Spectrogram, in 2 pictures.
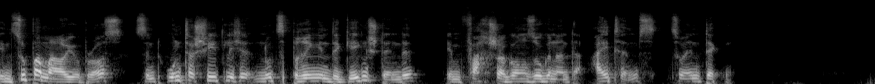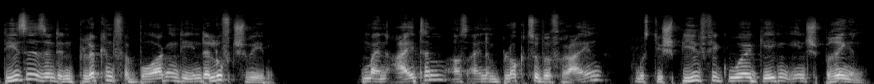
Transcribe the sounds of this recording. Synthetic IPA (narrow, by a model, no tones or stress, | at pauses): ʔɪnzupɐmaʁiobʁɔsz̥ɪntʔʊntɐʃiːtlɪçənʊt͡sb̥ʁɪŋəndəɡeːɡŋ̩ʃtɛndə | ʔɪmfaχʒ̥aɡɔ̃zoːɡənantə̰ʔaɪtʰəmst͡suɛnt̚d̥ɛkŋ̩ | d̥iːzəzɪntɪnblœkn̩fɛɐbɔɐɡŋ̩diːɪndeːɐlʊftʃv̥eːbm̩ | ʔʊmaɪnʔa̰ɪtʰəmaʊsʔa̰ɪnəmblɔkt͡subəfʁ̥aɪən | mʊsd̥iːʃpiːlfiɡuːɐɡeːɡŋ̩ʔiːnʃpʁ̥ɪŋən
